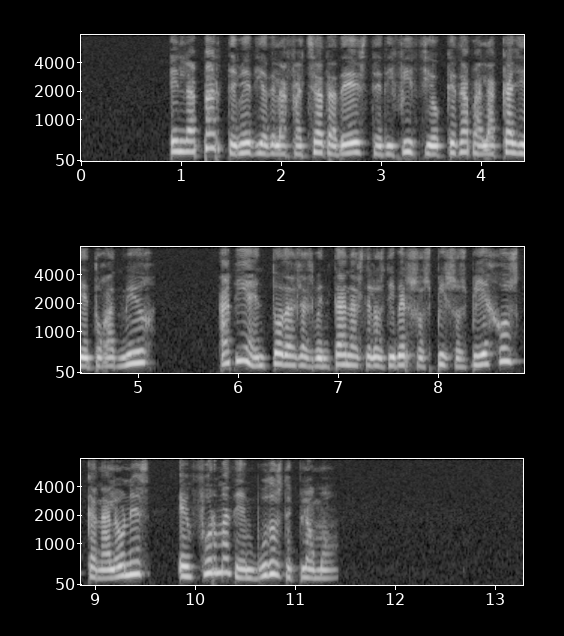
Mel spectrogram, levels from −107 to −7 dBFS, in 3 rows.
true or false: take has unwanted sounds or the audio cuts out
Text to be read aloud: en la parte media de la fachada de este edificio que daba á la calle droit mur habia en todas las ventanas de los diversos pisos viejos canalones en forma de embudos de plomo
false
